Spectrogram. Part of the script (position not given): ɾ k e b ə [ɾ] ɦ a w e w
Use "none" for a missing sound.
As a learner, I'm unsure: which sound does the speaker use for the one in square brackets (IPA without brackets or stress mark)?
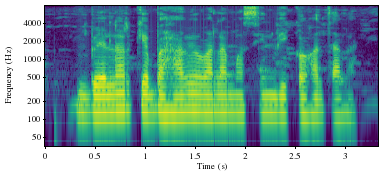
none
